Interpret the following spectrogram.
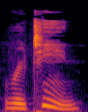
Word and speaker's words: routine: of your daily routine the syllable teen is stressed in the word routine you'll start seeing your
